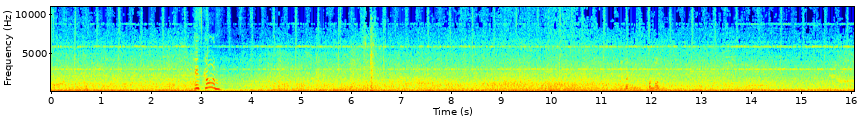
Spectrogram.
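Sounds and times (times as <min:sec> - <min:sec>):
car engine idling: 0:00.0 - 0:16.0.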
